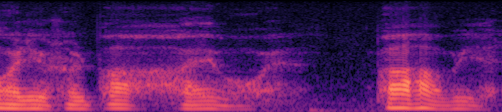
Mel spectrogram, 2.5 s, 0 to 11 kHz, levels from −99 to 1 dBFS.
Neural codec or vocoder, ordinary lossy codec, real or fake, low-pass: none; none; real; none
